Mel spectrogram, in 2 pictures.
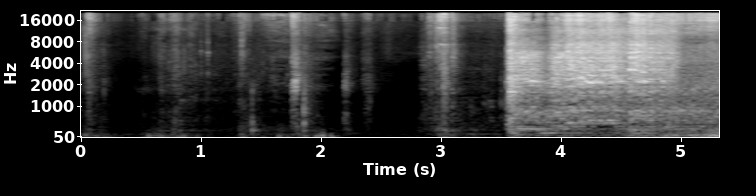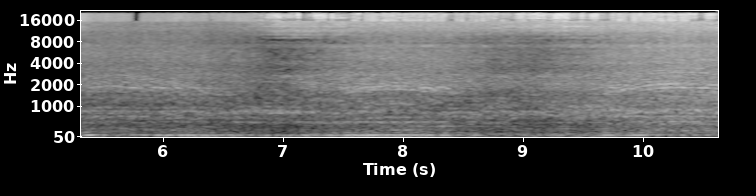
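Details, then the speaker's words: Ford F-150 fired up to check its ignition timing: the idle rises and sags in slow waves, hunting and never settling, showing the timing is off. It is to be checked at the timing mark with the bypass connector removed. "You can hear the motor kind of idle up and down, trying to find its place. So timing is has the most effect on these motors."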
